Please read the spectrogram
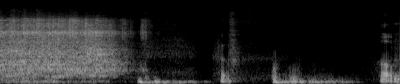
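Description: Action sound effects from an animated episode's soundtrack: a loud rushing blast for about a second and a half, then four deep thuds spaced irregularly, the last one under a single spoken word.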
